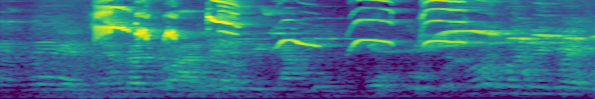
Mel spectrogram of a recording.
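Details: Caged orange-headed thrush, a loud-volume contest bird shown spreading its tail, sings a rapid phrase of bright, high whistled notes, sweeping and slurred, with chattering bursts in between and no other clear sounds.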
